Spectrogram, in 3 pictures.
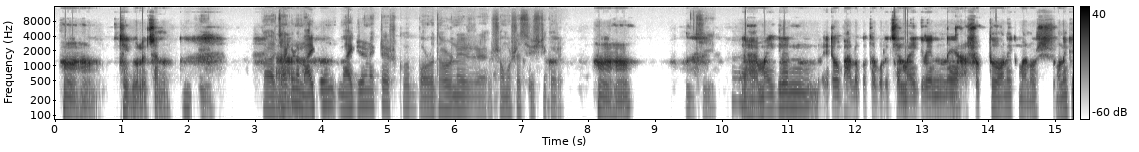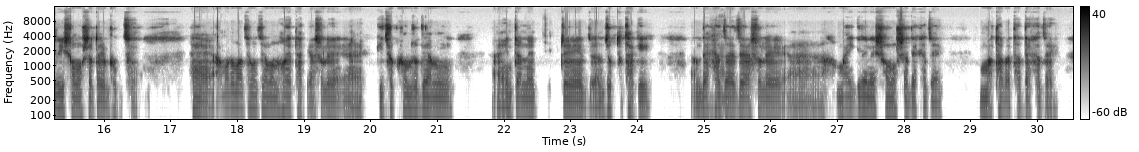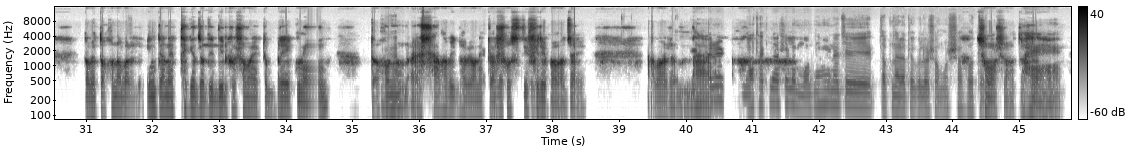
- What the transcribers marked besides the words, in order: other noise; static; distorted speech; unintelligible speech
- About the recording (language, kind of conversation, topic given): Bengali, unstructured, ইন্টারনেট ছাড়া জীবন কেমন হতে পারে?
